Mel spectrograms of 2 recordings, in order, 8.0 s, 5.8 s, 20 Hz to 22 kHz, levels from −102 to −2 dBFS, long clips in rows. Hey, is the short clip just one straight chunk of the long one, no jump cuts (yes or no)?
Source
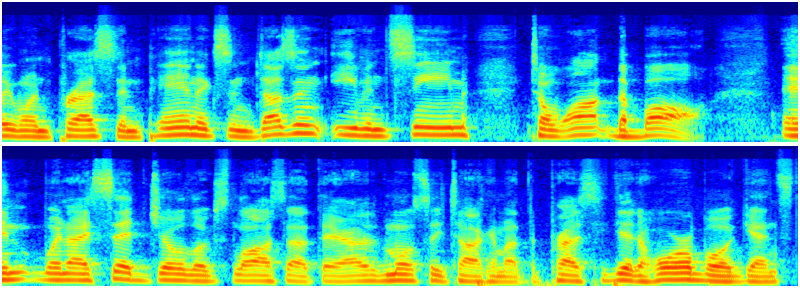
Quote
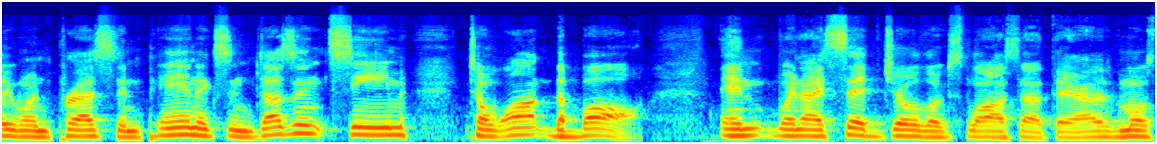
no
